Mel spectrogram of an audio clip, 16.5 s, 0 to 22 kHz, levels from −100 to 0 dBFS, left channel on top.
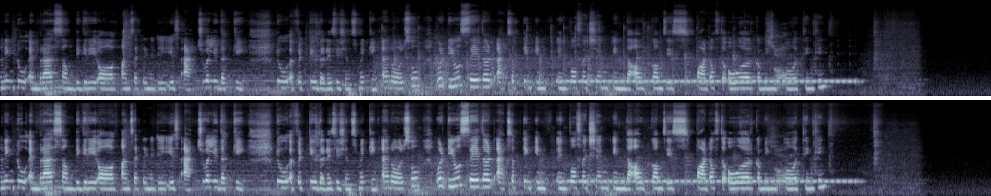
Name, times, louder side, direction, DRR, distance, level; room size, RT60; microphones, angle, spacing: voice 1, 0.0-13.8, right 5 dB, 70° right, 0.6 m, -28 dB
sound 1, 0.5-9.0, equal, 50° right, 3.6 m, -50 dB
voice 2, 4.7-5.3 5.7-5.9 14.4-15.4, equal, 25° left, 6.1 m, -50 dB
sound 2, 6.2-13.4, left 1 dB, 50° left, 3.6 m, -45 dB
sound 3, 9.3-14.3, equal, 75° left, 4.9 m, -35 dB
20.5 x 10.0 x 3.6 m
head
